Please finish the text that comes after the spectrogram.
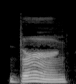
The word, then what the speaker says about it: Byrne: here this author Rhonda Byrne and then spelled bee why are any but it's pronounced like burn I've I'm not sure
